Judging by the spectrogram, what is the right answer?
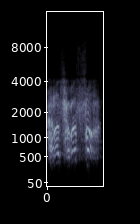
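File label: Korean player killed enemy mood low; War Thunder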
